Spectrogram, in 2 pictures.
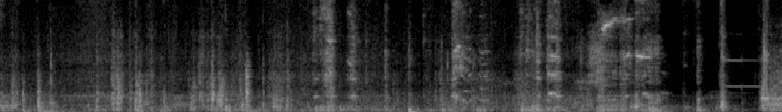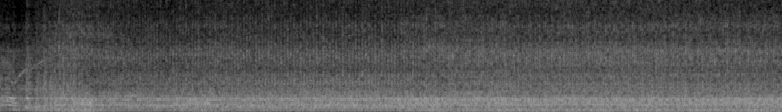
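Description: A tractor engine works through the night in a grain field. Irregular mechanical clatter gives way to a loud, steady engine drone that runs without a break to the end.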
